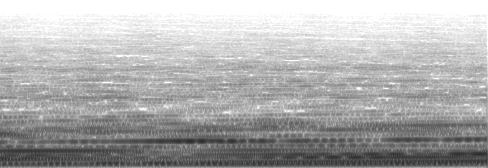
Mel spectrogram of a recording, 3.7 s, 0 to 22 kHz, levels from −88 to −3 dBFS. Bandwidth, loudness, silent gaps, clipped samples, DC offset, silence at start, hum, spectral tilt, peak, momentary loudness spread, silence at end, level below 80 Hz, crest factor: 10.5 kHz; -23 LUFS; none; under 0.1%; under 0.1%; 0 s; none; -8.5 dB/octave; -10 dBFS; 3 LU; 0 s; -54 dBFS; 12 dB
